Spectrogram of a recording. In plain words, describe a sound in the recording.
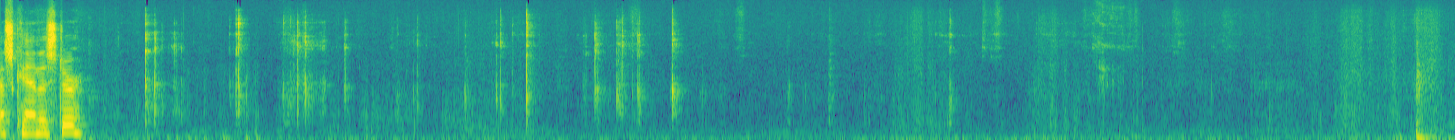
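A gas canister clicks and scrapes against a metal fitting.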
